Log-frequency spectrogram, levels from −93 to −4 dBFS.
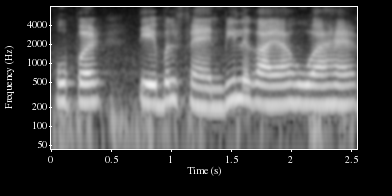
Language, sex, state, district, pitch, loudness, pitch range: Hindi, female, Punjab, Pathankot, 230 Hz, -18 LUFS, 220-240 Hz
